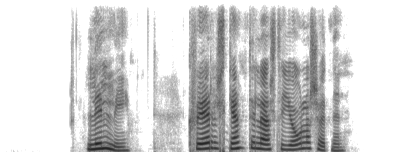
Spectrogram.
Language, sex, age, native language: Icelandic, female, 40-49, Icelandic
